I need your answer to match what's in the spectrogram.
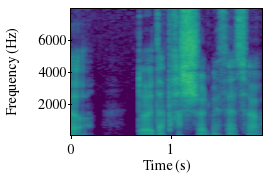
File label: "pasio", Welsh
